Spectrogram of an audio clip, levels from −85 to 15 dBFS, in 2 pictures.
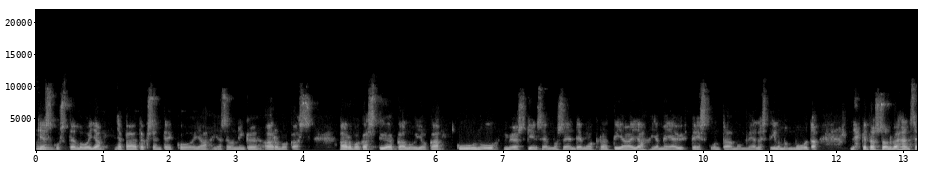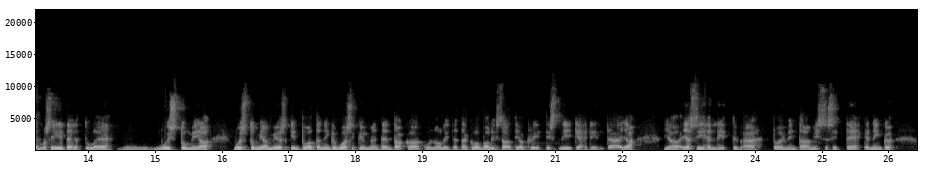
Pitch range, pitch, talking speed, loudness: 100-115 Hz, 110 Hz, 125 wpm, -26 LUFS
